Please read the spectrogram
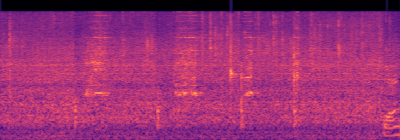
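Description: Chopped garlic sizzling steadily in hot oil in a cast iron wok, with a few short scrapes and clicks of a knife on the plastic cutting board as it is pushed in.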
